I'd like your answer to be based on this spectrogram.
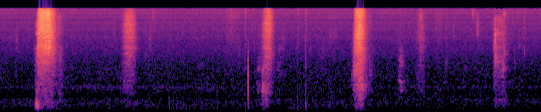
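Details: Several sharp, hissing sneezes from a beagle, three strong and the rest softer, in a quiet room; the owner says the dog sneezes a lot.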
